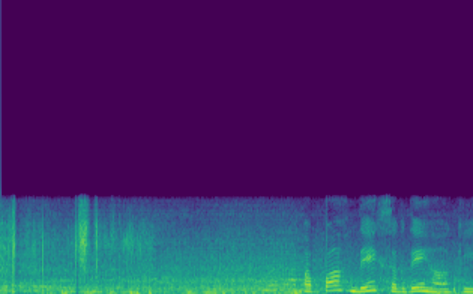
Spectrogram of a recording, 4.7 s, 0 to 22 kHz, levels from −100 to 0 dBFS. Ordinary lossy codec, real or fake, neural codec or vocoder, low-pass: none; fake; vocoder, 22.05 kHz, 80 mel bands, Vocos; 7.2 kHz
